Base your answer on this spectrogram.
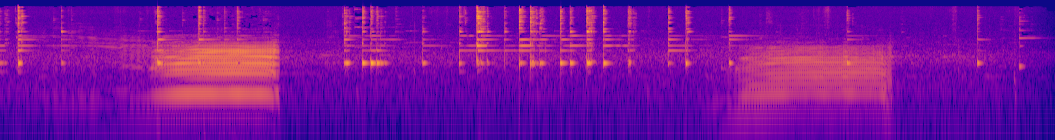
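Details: In the mountains, a cow gives two long, deep moos, rising then flattening, amid the clanking of cowbells.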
